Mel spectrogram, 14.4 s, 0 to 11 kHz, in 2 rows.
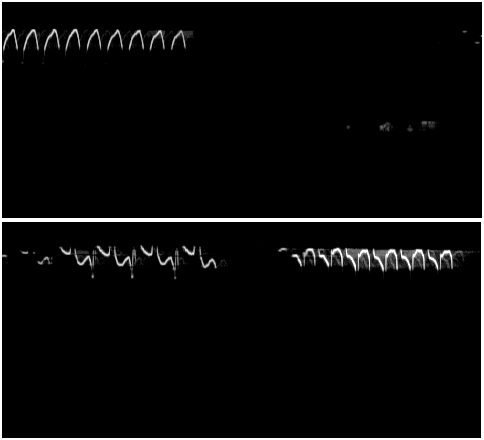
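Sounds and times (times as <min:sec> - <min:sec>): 
bird singing high thin whistled phrases: 0:00.0 - 0:02.8, 0:05.2 - 0:10.5, 0:11.4 - 0:14.3.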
